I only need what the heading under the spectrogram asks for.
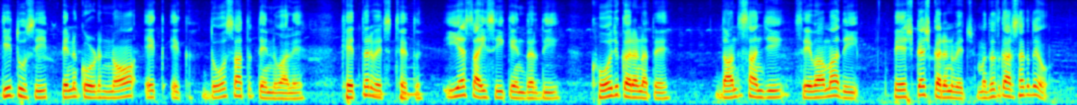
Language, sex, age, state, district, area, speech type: Punjabi, male, 18-30, Punjab, Hoshiarpur, urban, read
